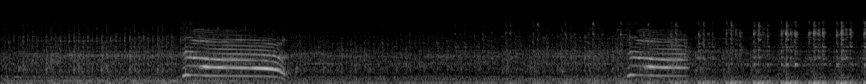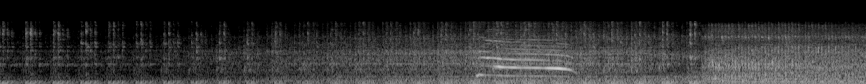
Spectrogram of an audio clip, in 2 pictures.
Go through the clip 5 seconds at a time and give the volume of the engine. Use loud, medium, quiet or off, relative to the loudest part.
quiet, quiet, medium, loud.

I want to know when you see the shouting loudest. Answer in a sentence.
The loudest moment of the shouting is at 14 seconds.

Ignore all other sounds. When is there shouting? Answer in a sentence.
The shouting can be heard from 1.8 to 2.9 s, from 6.2 to 6.9 s and from 13.4 to 14.4 s.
